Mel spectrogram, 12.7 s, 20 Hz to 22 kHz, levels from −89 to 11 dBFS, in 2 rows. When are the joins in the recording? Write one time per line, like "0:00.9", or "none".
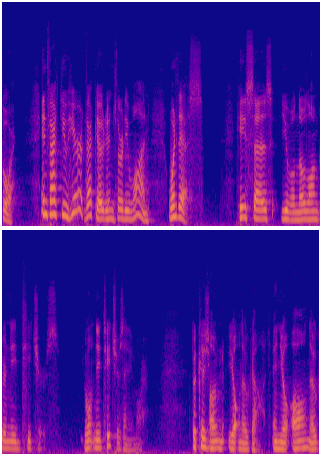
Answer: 0:01.6
0:02.2
0:03.5
0:05.5
0:07.7
0:10.5
0:11.1
0:11.7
